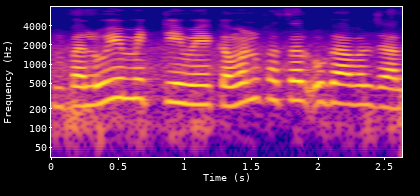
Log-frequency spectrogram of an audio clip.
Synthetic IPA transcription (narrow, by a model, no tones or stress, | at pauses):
bɐluːimɪʈːimẽkɐmənpʰɐsəlʊɡaːwəld͡ʒaːl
